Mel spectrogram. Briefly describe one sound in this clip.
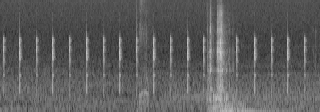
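A truck engine hums low and steadily.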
